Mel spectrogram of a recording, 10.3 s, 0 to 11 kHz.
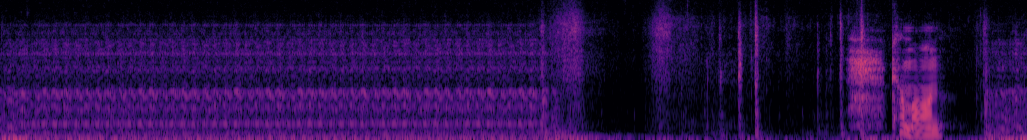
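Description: A Rover P6 V8 with an automatic gearbox and an ailing engine cranks steadily for several seconds with a rhythmic whirring drone, then stops without catching, followed by scattered clunks and a brief voice.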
